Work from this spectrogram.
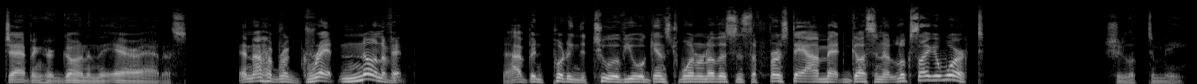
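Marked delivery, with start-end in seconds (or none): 2.4-9.9 gloating. A narrator's reading. Sadie gloating.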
